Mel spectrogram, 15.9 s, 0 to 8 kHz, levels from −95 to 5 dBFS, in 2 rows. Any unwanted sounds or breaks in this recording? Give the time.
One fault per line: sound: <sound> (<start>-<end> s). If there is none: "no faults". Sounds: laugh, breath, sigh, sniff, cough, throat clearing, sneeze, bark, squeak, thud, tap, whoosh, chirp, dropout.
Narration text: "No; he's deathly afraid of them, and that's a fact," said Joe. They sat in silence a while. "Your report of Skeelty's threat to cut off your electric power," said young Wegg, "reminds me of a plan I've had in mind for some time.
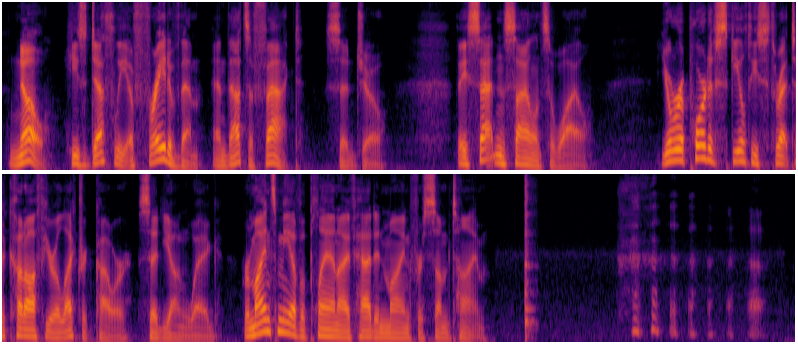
sound: tap (13.2-13.3 s)
sound: laugh (14.1-15.6 s)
